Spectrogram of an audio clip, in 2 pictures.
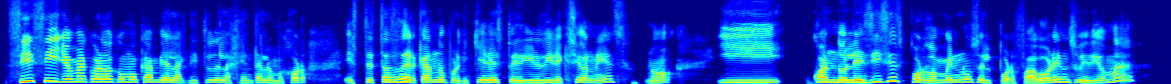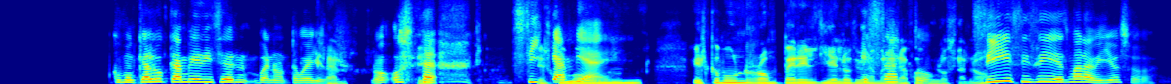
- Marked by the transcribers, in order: other noise; other background noise; laughing while speaking: "O sea"; tapping
- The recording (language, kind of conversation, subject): Spanish, podcast, ¿Cómo fue conocer gente en un país donde no hablabas el idioma?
